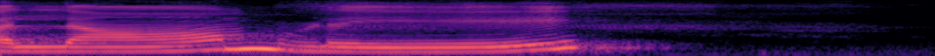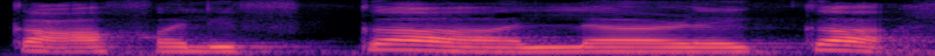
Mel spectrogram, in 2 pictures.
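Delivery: drawn-out letter names, low and even; spelling out slowly. Shown as a demonstration. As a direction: stretch each letter, then join them into लड़का. Teacher spells the word while writing. (धीरे-धीरे खींचकर हिज्जे करते हुए)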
